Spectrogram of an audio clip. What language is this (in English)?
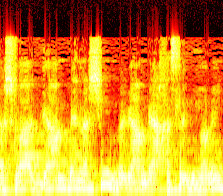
Hebrew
